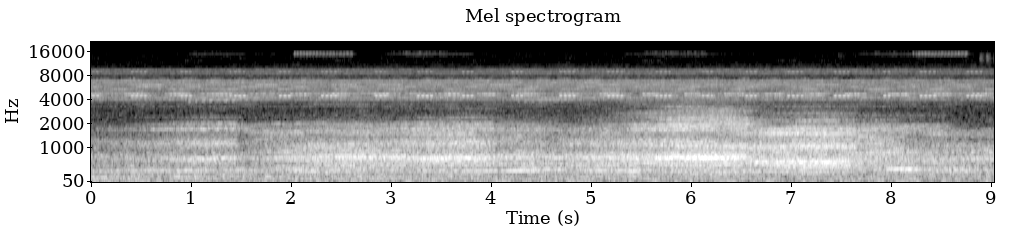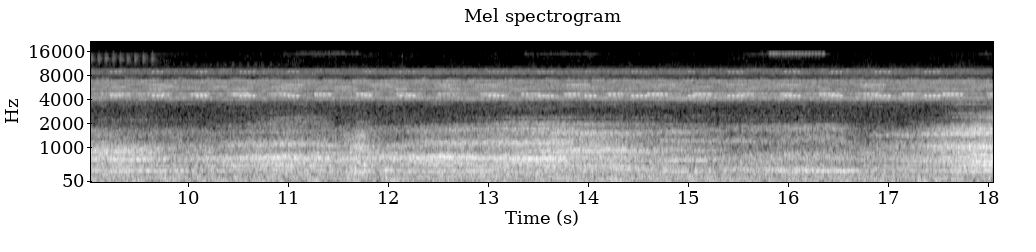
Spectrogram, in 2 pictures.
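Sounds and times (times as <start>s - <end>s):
insects chirping: 0.0s - 18.0s
howler monkeys roaring: 0.6s - 9.6s, 10.6s - 15.0s, 17.3s - 18.0s.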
